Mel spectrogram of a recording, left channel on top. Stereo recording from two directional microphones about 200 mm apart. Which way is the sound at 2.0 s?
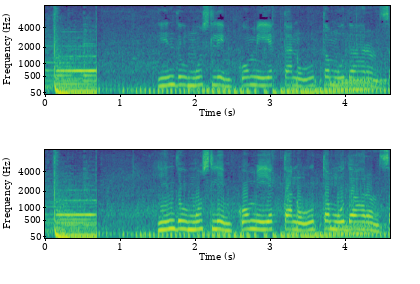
15° right (ahead or behind).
